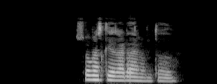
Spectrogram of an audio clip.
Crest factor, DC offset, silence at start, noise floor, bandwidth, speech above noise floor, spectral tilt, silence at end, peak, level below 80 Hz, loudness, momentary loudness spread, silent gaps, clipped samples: 20 dB; under 0.1%; 0.75 s; -82 dBFS; 9.6 kHz; 65 dB; -4.5 dB/octave; 0.4 s; 0 dBFS; -66 dBFS; -19 LUFS; 19 LU; none; under 0.1%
